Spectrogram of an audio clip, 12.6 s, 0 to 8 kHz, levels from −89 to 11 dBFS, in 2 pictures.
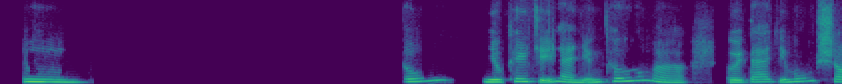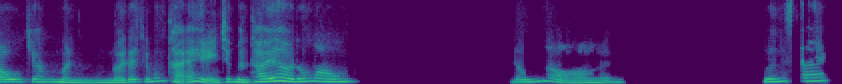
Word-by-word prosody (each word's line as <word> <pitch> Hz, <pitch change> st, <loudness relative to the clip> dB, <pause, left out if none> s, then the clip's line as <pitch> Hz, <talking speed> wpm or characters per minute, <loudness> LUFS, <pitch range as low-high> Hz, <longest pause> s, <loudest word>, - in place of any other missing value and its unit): Ừm. 230 Hz, -4 st, +5 dB, 2.4 s
Đúng, 285 Hz, +10 st, -1 dB, 0.3 s
nhiều 225 Hz, -1 st, +6 dB
khi 265 Hz, +3 st, +2 dB
chỉ 255 Hz, -, +2 dB
là 250 Hz, -4 st, +2 dB
những 210 Hz, +2 st, +2 dB
thứ 315 Hz, +9 st, 0 dB
mà 210 Hz, -, -1 dB, 0.3 s
người 205 Hz, -1 st, +2 dB
ta 235 Hz, +3 st, -2 dB
chỉ 240 Hz, -2 st, -2 dB
muốn 265 Hz, +7 st, -1 dB
show 240 Hz, -7 st, +1 dB
cho 250 Hz, 0 st, -2 dB
mình 195 Hz, -4 st, -1 dB
người 200 Hz, 0 st, +1 dB
ta 235 Hz, -, +1 dB
chỉ 250 Hz, -, -2 dB
muốn 295 Hz, +4 st, -3 dB
thể 245 Hz, -3 st, -1 dB
hiện 235 Hz, -7 st, +1 dB
cho 245 Hz, -, -2 dB
mình 230 Hz, -3 st, +2 dB
thấy 255 Hz, +7 st, +4 dB
thôi, 295 Hz, -5 st, +4 dB
đúng 270 Hz, +2 st, +1 dB
hông? 260 Hz, -2 st, 0 dB, 1.2 s
Đúng 225 Hz, +6 st, -2 dB
rồi. 195 Hz, -5 st, -4 dB, 1.0 s
Chính 255 Hz, +1 st, +1 dB
xác. 305 Hz, +2 st, -2 dB
240 Hz, 150 wpm, -23 LUFS, 215-265 Hz, 2.4 s, nhiều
